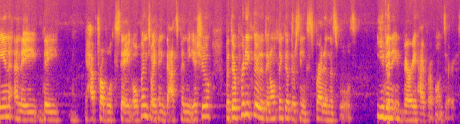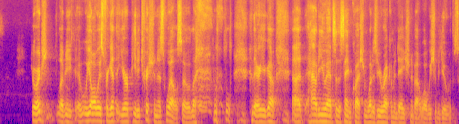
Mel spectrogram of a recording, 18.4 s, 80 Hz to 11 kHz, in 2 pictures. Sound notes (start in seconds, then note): 13.1 laughs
